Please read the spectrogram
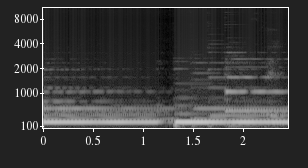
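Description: Clean electric guitar ringing a four-note quartal chord stacked in fourths (open A, D and G strings with the first fret of the B string), struck again about a second and a quarter in and left to sustain.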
